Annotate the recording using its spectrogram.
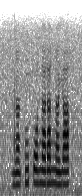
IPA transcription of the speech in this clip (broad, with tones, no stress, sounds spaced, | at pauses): d ã˨ k ũ˨˦ f ɔ˧ n a˧ ɾ a˦ n ã˧ j a˦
